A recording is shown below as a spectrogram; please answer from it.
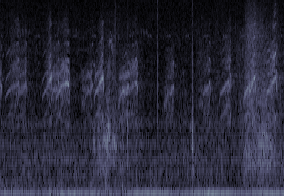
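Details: African wild dogs in a pack hunting a mother and calf waterbuck near a hippo-filled waterhole, after missing a herd of impala: high, bird-like chirps in quick clusters of two to four, rising and falling, over a steady low hum.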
